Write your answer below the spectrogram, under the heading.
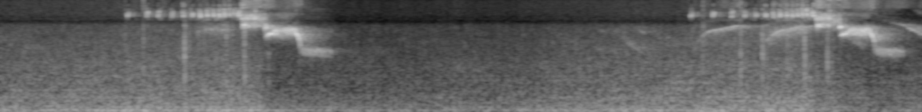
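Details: Call of a female blue-black grassquit, two sharp high descending sweeps with a buzzy finish, spaced about three seconds apart against faint background hum.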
